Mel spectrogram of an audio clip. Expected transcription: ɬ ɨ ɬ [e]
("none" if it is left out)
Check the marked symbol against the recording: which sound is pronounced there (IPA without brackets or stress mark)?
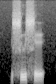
e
